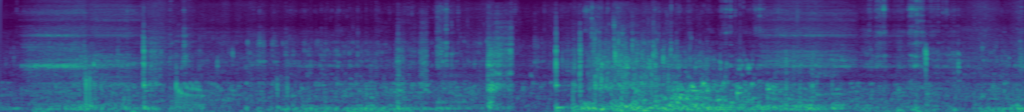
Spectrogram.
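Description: Underwater sound of a scuba diver: rumbling exhaled bubbles from the regulator, with a long loud burst in the second half, and scattered small clicks and knocks.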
